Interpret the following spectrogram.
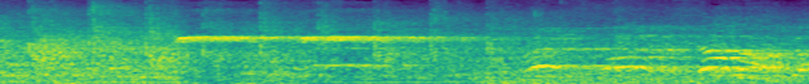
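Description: Karate sparring in a sports hall: sharp thuds of strikes and footwork early on, then a steady high tone held for about a second and a half, followed by voices calling out in the echoing hall.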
